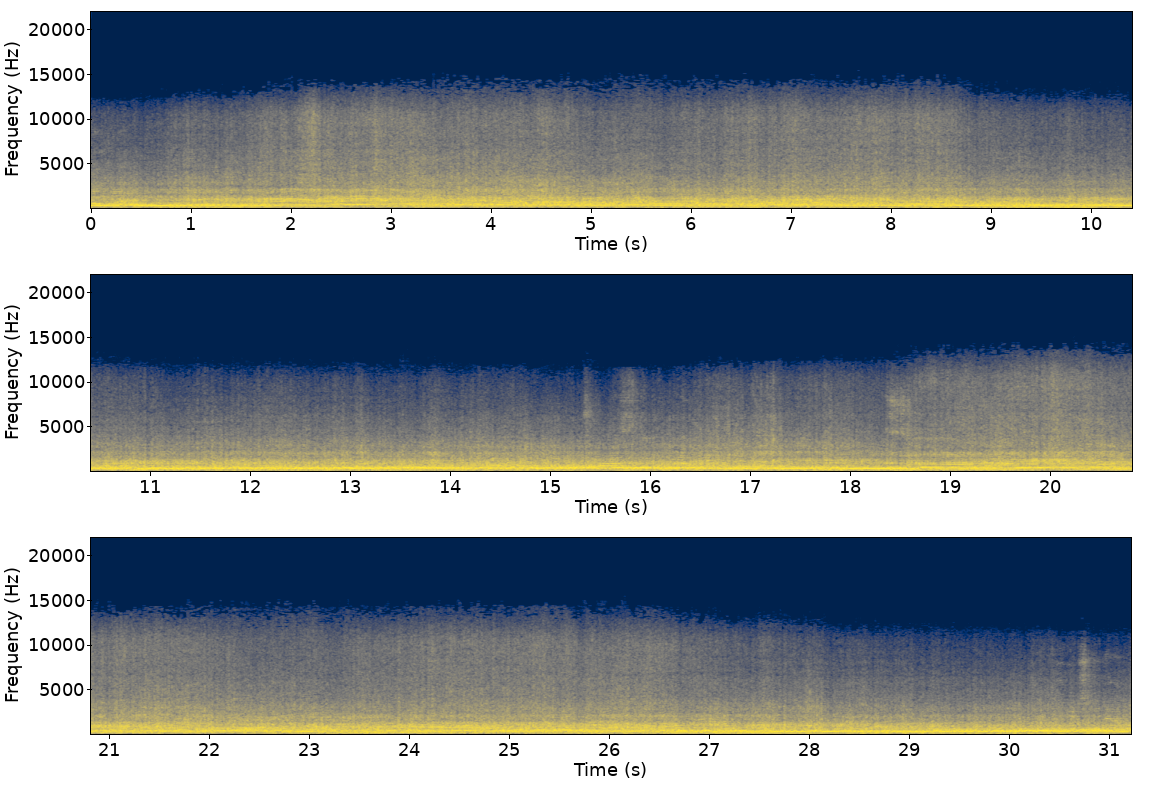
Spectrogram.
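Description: Several dirt-track sportmod race cars' engines running together on the oval, their pitch rising and falling as they accelerate out of and lift into the turns.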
